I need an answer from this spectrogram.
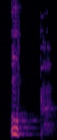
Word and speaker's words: upp: Here the U is really, really short because we have two consonants, more than one coming after. Upp.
